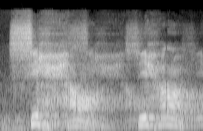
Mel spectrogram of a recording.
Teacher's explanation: Ha juga termasuk huruf ham jadi ketika melafaz nya ada angin berhembus ya sihro sihro kemuda ro kita baca tafkim tebal pada ro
